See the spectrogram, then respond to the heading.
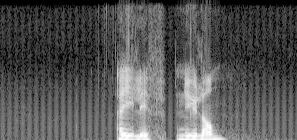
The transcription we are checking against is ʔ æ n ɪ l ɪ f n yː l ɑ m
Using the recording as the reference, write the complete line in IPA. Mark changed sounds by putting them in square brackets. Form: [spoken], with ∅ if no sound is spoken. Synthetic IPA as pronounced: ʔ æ [∅] ɪ l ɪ f n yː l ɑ [n]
